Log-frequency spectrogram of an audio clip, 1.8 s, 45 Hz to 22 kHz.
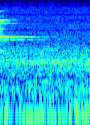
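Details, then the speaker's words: New replacement fan for a Glowworm Micron 30FF boiler, spun by hand: spins freely and longer, nearly silent, with no squeaking or rubbing, unlike the old jammed, laboured fan. "spins freely, spins a bit longer, and basically you can't hear a thing when it's spinning."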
